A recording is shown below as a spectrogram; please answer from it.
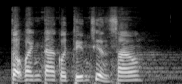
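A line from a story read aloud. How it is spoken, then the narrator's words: Excited shout. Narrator (Vietnamese): Lâm Yêu Yêu nhất thời phấn khích hét lên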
